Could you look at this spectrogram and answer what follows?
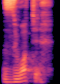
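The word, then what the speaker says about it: złoty: Und wie spricht man das richtig aus? – Zloty.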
